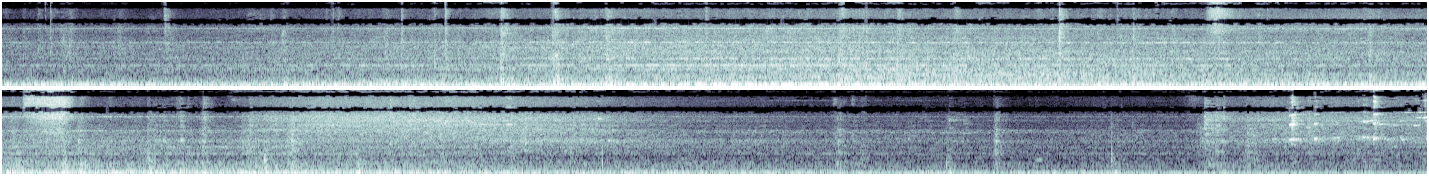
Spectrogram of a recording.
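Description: A heritage train running on the rails: a heavy low rumble that builds over the first eight seconds or so, then slowly fades. Thin steady squealing tones from the wheels run over it, and higher squeals come in near the end.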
